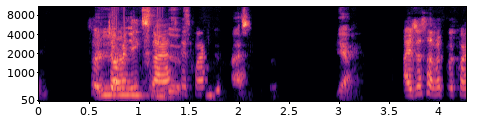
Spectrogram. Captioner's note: group chatter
